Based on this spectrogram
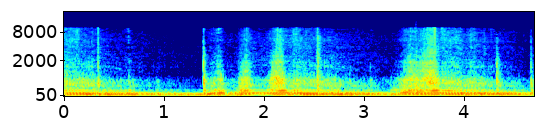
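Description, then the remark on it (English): A powerful, throaty engine rumbles and revs repeatedly, its low growl swelling in several loud bursts with a whirring rise, continuous with no voices. “Or perhaps it's this kind of a little bit more muscular sounding engine.”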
